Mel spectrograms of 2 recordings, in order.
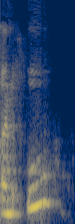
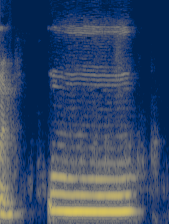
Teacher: A waw madda extends a zamma carrying letter from an u to an oo.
